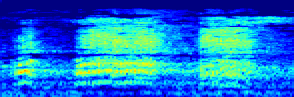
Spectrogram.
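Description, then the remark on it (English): A white raven in Anchorage in winter calls three times in a row, harsh, raspy caws that are loud, each one drawn out, with no voices around them. “But chances are White Raven will move on come spring and head into the wilderness.”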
